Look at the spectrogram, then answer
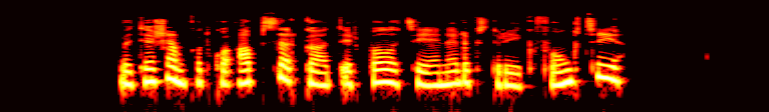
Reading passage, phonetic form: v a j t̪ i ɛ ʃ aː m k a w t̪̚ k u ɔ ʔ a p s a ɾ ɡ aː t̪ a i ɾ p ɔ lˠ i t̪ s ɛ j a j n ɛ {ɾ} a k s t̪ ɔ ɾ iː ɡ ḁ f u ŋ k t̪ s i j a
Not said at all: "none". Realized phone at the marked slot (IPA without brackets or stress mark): ɾ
